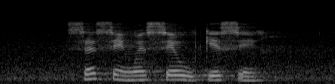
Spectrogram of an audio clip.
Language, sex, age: Northern Sotho, female, 18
